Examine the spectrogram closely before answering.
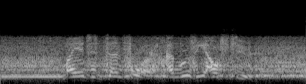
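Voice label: damaged engine mood low, speech English; War Thunder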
